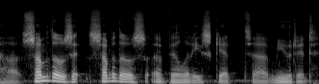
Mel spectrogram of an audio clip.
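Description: In a very clean recording with a silent background, a man talks at a moderate pace with a fairly low pitch. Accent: American. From US Pacific Northwest (Spokane, Washington). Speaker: company president and CEO. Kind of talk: interview conversation. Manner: hesitant with many fillers and repetitions.

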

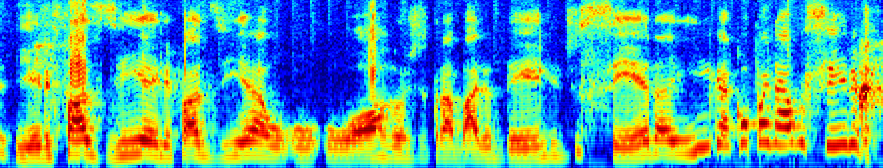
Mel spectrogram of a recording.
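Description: This man has a plain, everyday voice, fairly high in pitch with ordinary pitch variation. He keeps a moderate pace with hardly any pauses. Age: 40s. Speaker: writer and theatre director. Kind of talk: casual interview.

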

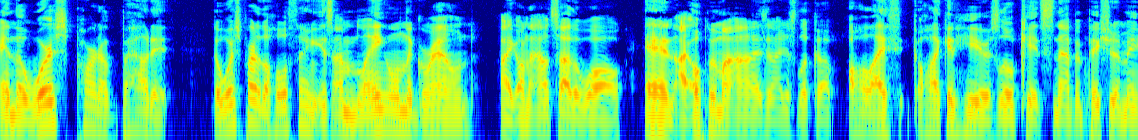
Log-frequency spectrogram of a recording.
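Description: In an ordinary speaking voice, a man talks at a medium pitch with ordinary pitch variation, on a very clean recording with a silent background. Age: 20s. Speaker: wrestler. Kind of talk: casual chat. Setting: studio.

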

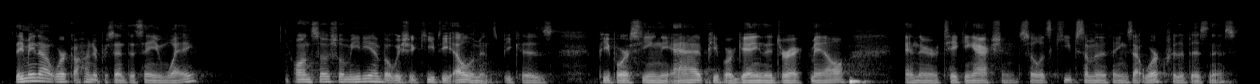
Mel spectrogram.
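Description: Very fast speech from a man with a Philadelphia accent, very deep and low in pitch, with ordinary pitch variation. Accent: Philadelphia American. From US, Philadelphia area. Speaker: social media marketing entrepreneur. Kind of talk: podcast interview.

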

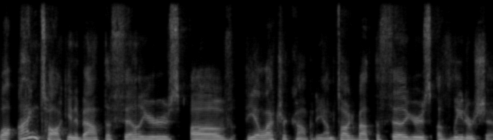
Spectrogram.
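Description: A man with a normal speaking voice talks at a fairly quick pace, fairly high in pitch with lively intonation, the sound dry and close with no echo against a quiet background. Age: 40s. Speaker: podcast host. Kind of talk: political talk show interview.

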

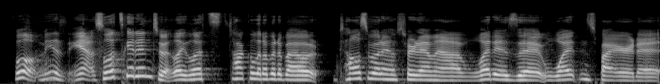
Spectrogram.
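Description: Fairly quick and fairly high in pitch, a woman talks in an ordinary speaking voice with ordinary pitch variation. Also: hardly any pauses, big swings in loudness. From Canada. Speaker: podcast host. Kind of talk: casual interview chat. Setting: studio.

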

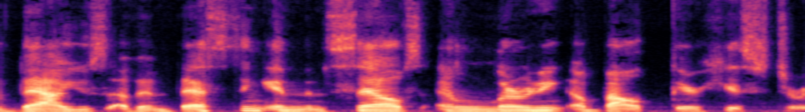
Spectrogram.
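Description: Dry and close with no echo, a woman's voice sits at a very deep, low pitch. She speaks with an American accent. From Detroit. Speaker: podcast host. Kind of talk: interview.

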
